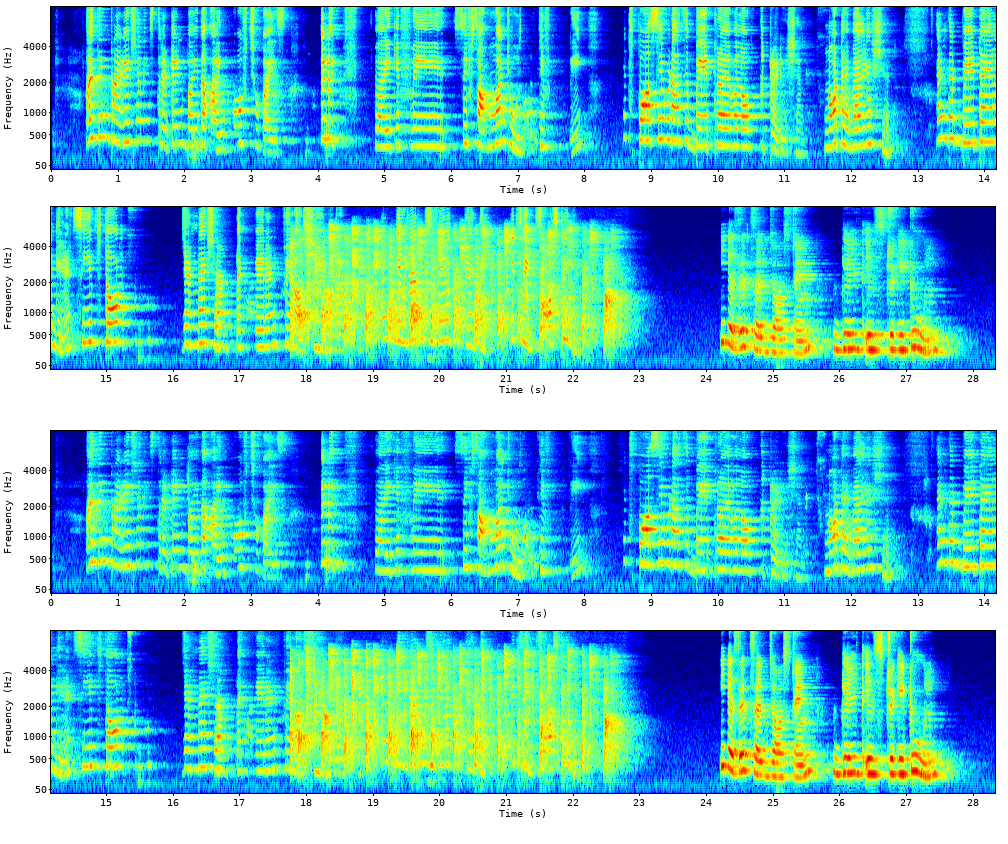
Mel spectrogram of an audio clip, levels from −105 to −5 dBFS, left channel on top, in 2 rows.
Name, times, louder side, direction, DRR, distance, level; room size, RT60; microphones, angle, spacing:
voice 1, 0.5-3.5 4.0-4.6 4.9-7.1 7.3-7.5 7.8-7.9 8.8-11.3 11.6-12.6 13.3-15.3 16.1-18.6 19.1-20.7 21.1-22.1, left 5 dB, 60° left, 11 dB, 0.5 m, -32 dB
sound 1, 17.4-17.5 17.7-22.7, right 2 dB, 25° right, 1.9 m, -28 dB
voice 2, 24.2-25.6 25.9-27.6, right 3 dB, 40° right, 11 dB, 0.4 m, -22 dB
8.4 x 4.9 x 4.2 m, 0.94 s
head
